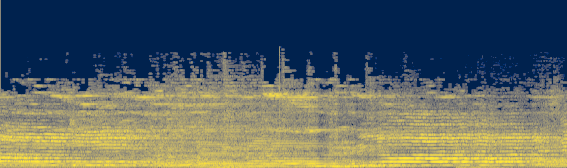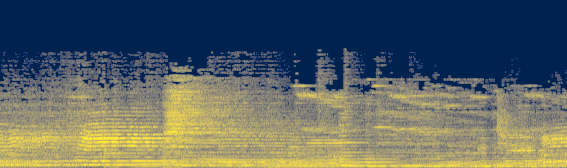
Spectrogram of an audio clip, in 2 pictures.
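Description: A woman singing a melody into a microphone, with long held and gliding notes, backed by a band on drums, keyboards and guitar.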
